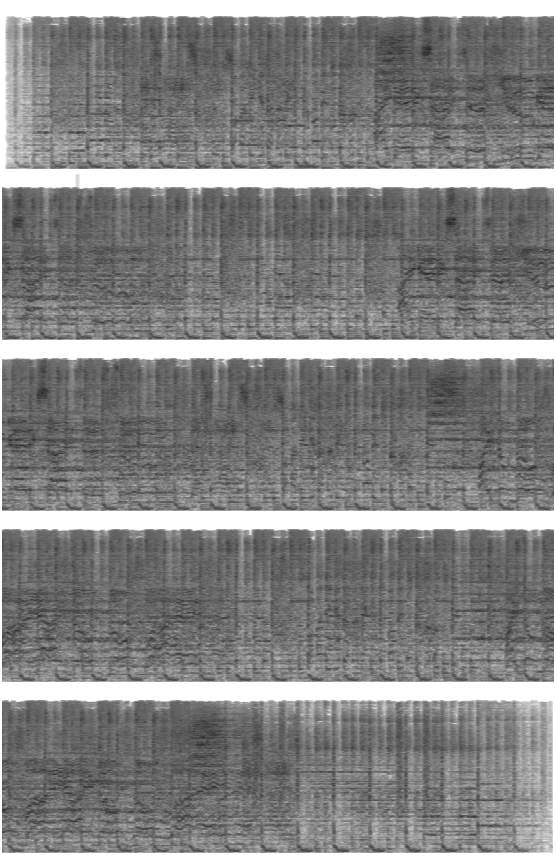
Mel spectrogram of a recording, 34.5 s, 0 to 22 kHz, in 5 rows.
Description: • Качество: 128, Stereo
ритмичные
мужской вокал
громкие
Synth Pop
dance
Electronic
электронная музыка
